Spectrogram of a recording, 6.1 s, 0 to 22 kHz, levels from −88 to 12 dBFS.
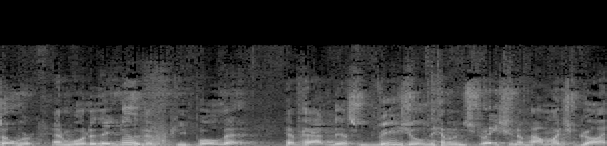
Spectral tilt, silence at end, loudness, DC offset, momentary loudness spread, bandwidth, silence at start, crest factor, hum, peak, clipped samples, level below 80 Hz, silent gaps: -4.5 dB/octave; 0 s; -19 LUFS; under 0.1%; 5 LU; 15.5 kHz; 0 s; 16 dB; none; -2 dBFS; under 0.1%; -54 dBFS; none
